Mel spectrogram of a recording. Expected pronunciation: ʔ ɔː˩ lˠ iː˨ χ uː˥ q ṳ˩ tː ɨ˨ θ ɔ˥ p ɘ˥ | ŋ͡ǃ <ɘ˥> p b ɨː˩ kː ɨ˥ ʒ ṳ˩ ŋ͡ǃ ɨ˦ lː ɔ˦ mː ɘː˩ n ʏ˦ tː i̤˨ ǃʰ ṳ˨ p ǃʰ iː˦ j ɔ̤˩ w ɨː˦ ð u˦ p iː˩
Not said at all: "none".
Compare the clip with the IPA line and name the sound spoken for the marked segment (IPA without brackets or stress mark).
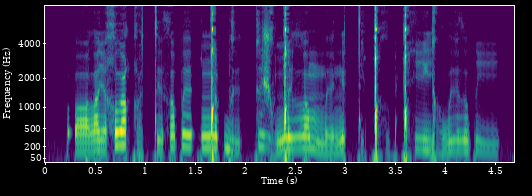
ɘ˥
